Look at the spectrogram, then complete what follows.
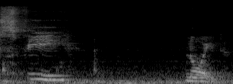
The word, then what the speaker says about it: sphenoid: the sphenoid it's spelled like this but it's pronounced like spe noid okay it's the sphenoid bone ethmoid and sphenoid okay so now if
